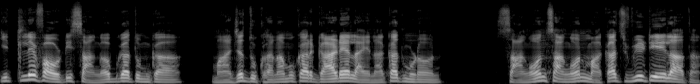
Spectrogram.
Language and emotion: Goan Konkani, disgusted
